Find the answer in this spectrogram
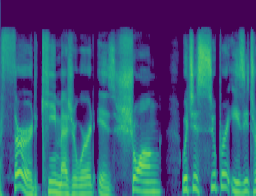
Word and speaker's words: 双: It's a high, flat tone.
